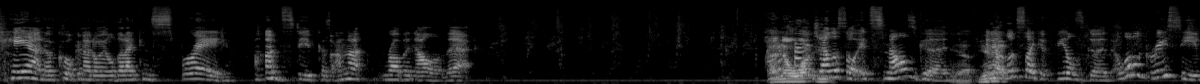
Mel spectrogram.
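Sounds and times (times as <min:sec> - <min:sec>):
low steady hum: 0:00.0 - 0:12.0
hand rubbing oiled skin: 0:04.7 - 0:08.4, 0:10.2 - 0:12.0.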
